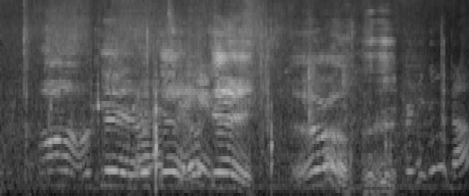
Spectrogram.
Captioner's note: laughs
